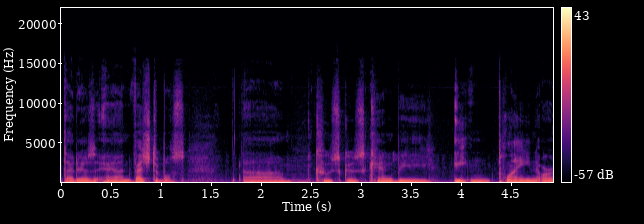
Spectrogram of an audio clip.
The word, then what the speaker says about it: couscous: can pull out of your brain there Mike c-o-u-s-c-o-u-s it's a middle eastern staple yeah it's uh this is pronounced couscous uh National Day national day yeah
